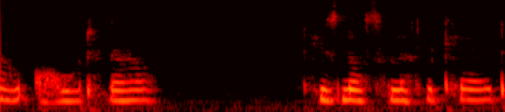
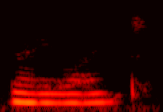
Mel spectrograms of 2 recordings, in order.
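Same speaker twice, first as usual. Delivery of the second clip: dead voice; 3 semitones lower, 5 dB quieter, slower than usual. Acted. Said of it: "His voice is dead".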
